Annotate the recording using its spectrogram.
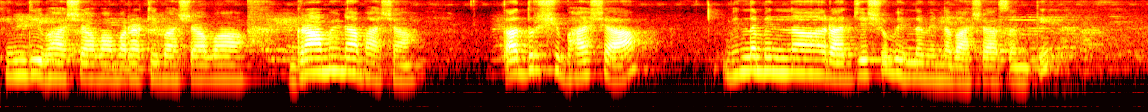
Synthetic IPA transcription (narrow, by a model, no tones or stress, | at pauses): hind̪ibʱaʂaʋamɐɾaʈʰiːbʱaʂaʋaɡɾamiːɳ̃abʱaʂa | t̪ad̪ɾuɕibʱaʃa | bʱinːəbʱinːəɾad͡ʑjeɕubʱinːəbʱinːəbʱaʂaəsənt̪i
